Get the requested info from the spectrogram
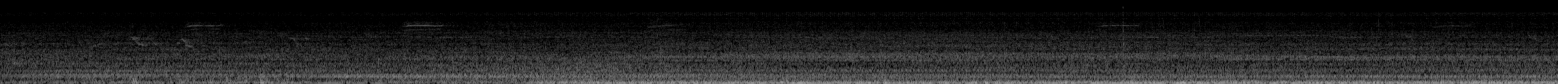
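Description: Steady hum of an idling car engine, with a low rumble that grows louder about five seconds in and then holds. Faint, short, high chirps come now and then.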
